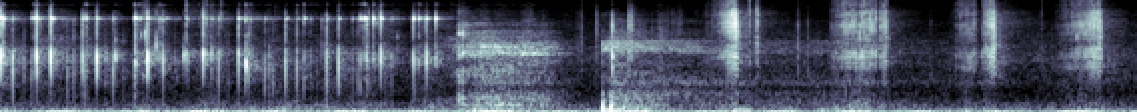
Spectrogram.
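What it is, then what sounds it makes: Small glass dropper bottle. Long nails tap quickly on a small dark amber glass dropper bottle with a green paper label and a black dropper cap, striking both the glass and the cap. The taps come as fast, irregular clicks and clinks with a high, bright tone and a brief scraping stretch. Each tap dies out almost at once.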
